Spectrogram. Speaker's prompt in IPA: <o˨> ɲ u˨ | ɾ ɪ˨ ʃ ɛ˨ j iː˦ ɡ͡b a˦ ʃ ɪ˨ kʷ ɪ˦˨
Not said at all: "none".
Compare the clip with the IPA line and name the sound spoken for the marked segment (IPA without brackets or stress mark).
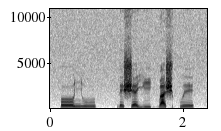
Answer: oː˨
